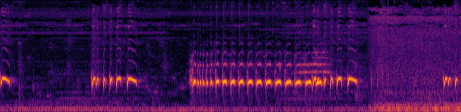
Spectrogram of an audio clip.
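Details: Local zebra dove singing actively: bursts of quick, rolling cooing notes at a steady pitch, first a short series, then a longer run of about fifteen evenly spaced coos, ending with another brief burst, over a constant low rumbling background noise.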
